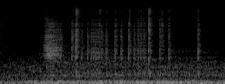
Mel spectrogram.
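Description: Faint rustling and a few light clicks over a low steady rumble: handling noise as the camera is moved about.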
